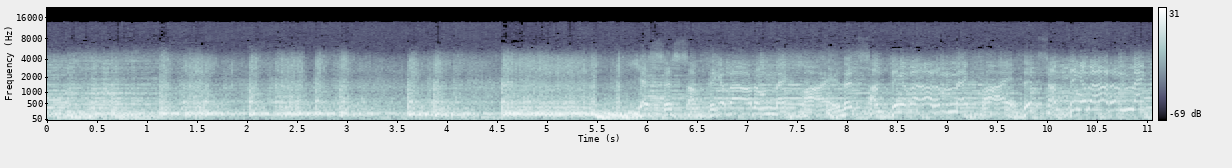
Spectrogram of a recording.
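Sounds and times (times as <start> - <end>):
band playing with drums: 0.0 - 11.0.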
